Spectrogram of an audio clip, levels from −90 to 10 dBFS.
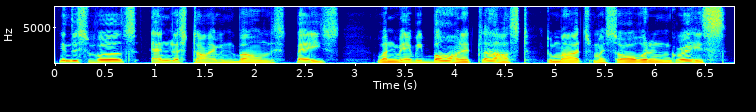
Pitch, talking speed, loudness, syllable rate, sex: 140 Hz, 170 wpm, -17 LUFS, 4.3 syllables/s, male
